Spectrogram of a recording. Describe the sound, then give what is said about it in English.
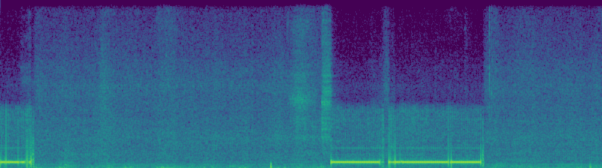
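Telephone ringing tones while a call is placed: a short tone blip at the start, then two long, steady tones back to back with a brief gap between them, over low background noise. “All right, we're dialing. Here we go”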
